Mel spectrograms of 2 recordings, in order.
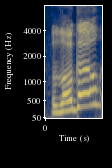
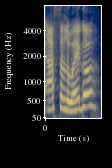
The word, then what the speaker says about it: luego: Logo? Isn't it hasta luego?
